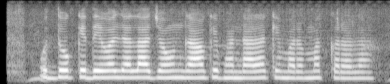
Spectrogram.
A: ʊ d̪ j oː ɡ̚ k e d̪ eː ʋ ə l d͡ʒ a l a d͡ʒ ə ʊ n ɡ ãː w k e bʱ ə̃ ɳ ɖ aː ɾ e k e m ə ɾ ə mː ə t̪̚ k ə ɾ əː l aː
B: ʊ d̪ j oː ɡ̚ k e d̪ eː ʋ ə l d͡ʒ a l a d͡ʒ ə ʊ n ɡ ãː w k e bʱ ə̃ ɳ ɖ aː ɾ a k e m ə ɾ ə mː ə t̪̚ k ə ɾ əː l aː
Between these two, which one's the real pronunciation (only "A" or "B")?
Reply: B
